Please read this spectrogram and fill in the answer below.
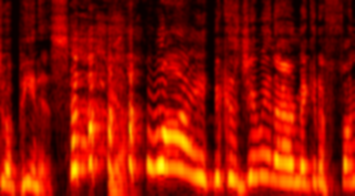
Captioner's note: laughs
